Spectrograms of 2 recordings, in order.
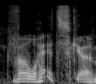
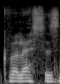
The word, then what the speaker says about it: Wałęsa: There is no K in Lech Wałęsa's name. – Oh, it's Lech... There's no... But don't they say Wałęsa? – Doing so, you have made his surname female. Please get your pronunciation right.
